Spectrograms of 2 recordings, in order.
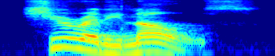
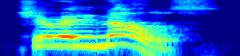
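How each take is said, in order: First: Said in the usual way. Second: Higher, louder knowing repeat; raised, knowing echo. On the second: Shown as a demonstration. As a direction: say it again like it's obvious.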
